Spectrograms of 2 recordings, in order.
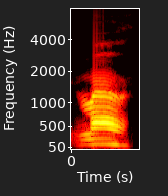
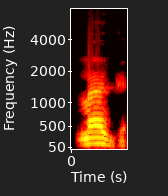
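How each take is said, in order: First: The consonant is a soft throaty gh sound. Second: The consonant is a hard g sound. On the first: The speaker calls it right. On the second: The speaker calls it wrong.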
